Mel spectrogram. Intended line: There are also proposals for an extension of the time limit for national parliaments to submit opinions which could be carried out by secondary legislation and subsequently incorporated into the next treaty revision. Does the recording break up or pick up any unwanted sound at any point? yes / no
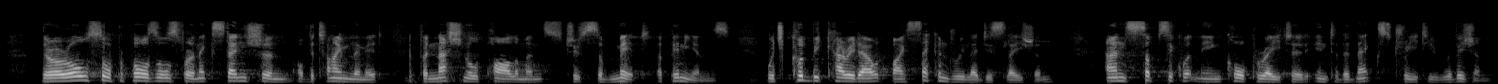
no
